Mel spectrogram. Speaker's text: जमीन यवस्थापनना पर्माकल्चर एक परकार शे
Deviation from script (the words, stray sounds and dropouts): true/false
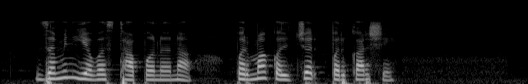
true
